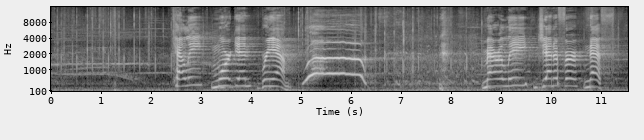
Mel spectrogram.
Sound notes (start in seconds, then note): 0.0 audience applauds; 5.8 yells; 7.7 audience applauds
